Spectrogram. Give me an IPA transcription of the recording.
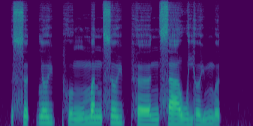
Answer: s ɵ˥ t̚ l ɵ˥ ɥ pʰ ʊ˨˧ ŋ m ɐ˥ n s ɵ˥ ɥ pʰ œː˨˧ n s aː˧ w j ɵ˨˥ ɥ m ɵ˨ t̚

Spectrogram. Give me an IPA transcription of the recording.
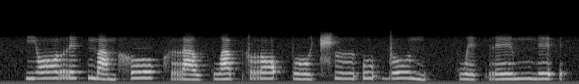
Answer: j ɔː˦˥ r e˦˥ k̚ m a˨˩ m h oː˥˩ kʰ r a˨˩ w k w a˦˥ p̚ k r ɔ˥˩ ʔ p oː˧ t͡ɕʰ ɯː˧ ʔ u˥˩ ʔ d o˥˩ n | k w e˨˩ k̚ r eː˦˥ m ŋ e˦˥ ʔ

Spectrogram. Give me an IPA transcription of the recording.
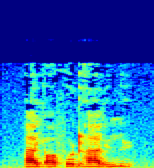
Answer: a˨˩ j ɒ˨˩ f o˧ ɖʱ aː˨˩ l y˨˥ ɲ y˧

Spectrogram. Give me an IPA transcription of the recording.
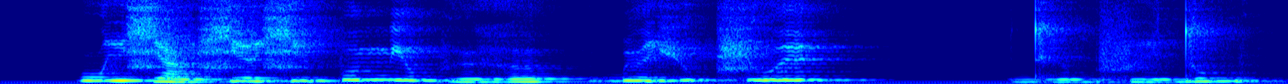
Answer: w i˧ ɕ a˩ ʊ̯ ɕ e˧ ə̯ ɕ i˧ p o˥ mʲ o˥ bʱ ʉ˩ ɦ ɵ˧ | ɓ ʉ˧ ɪ̯ ç u˥ b ɕ u˥ ɪ̯ | dʱ ʉ˩ b f i˩ d u˥ b

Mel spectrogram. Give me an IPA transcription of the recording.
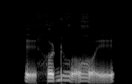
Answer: ḛ h ʊ ɖʱ o̰ ʁʷ ḛ

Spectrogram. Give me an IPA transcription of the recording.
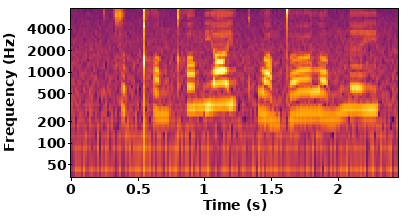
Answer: t͡s ɵ˧ t̚ kʰ ɐ˨ ŋ kʰ ɐ˥ m j aː˥ j kʷʰ aː˨˩ m t̪ œː˧ l ɐ˨˥ n ŋ e˥ j

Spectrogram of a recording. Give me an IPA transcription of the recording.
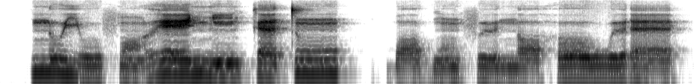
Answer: n u˦ j u˨ f ɔ̃˨ ɣ e˦ ɲ ĩ˧ k ɛ˦ t ũ˦ | ɓ ɔ˨ ɡʷ ũ˨ f ɨ˨ n ɔ˨ h oː˧ w ɨ˧ ɾ ɛ˧

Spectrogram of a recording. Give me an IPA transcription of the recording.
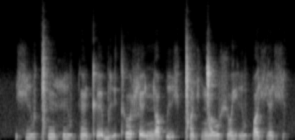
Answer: ç i˨˩˦ v ǀʰ ĩ˧˩ h i˧˩ v k ẽ˧˩ kʼ ḛ˨˩˦ b ḭ˨˩˦ tʰ ɵ˥˨ ɬ ḛ˧˩ ɲ ɐ˨˦ p ḭ˥˨ ç ǀ ɐ̃˨˦ ç ŋ͡ǀ ɵ˨˩˦ v ʃ ɵ˧˩ j ḭ˧˩ v p ɐ˧˩ ç e˨˦ ç

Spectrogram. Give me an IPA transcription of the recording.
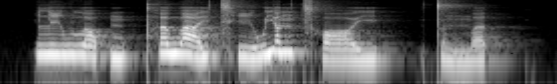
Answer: l iː˥ w l ɔː˧ p̚ m ʊ˨˥ k̚ pʰ ɐ˥ w aː˨˥ j t͡sʰ iː˨˥ w j ɐ˥ ŋ t͡sʰ ɔː˧ j | t̪ ɐ˨˩ n m ɐ˨˥ t̚

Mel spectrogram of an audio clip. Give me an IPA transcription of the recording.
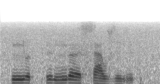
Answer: ɲ o˨˩ t̚ ʔ ɨ˨˩ ŋ əː˨˩ s a˨˩ w z ḭ˧˨ ŋ ʔ

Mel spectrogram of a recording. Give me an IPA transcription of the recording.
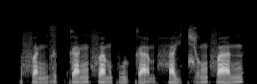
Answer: f a˨˩ ŋ z ə˦˥ t̚ k a˨˦ ŋ f a˧ m k w ṵ˧˨ k a̰ː˧˨ m h a˨˩ j t͡ɕ ɔ˨˦ ŋ f a˨˦ n

